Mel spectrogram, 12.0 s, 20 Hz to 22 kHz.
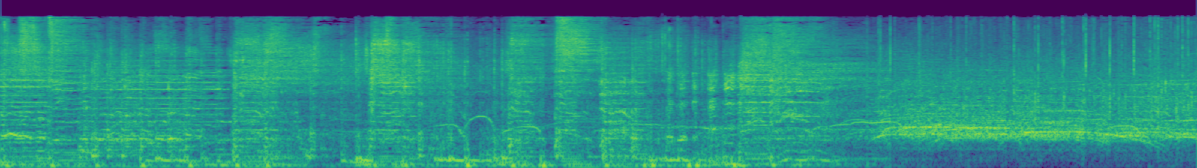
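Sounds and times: live band playing: 0:00.0 - 0:08.8
crowd cheering and whooping: 0:04.0 - 0:11.9.

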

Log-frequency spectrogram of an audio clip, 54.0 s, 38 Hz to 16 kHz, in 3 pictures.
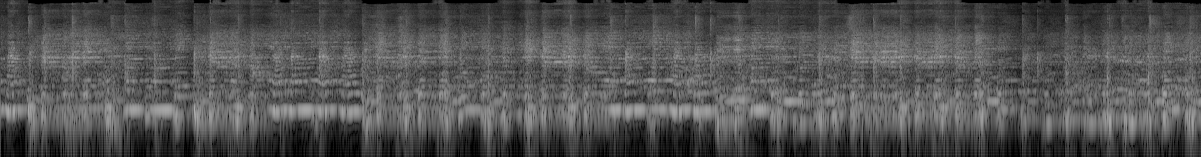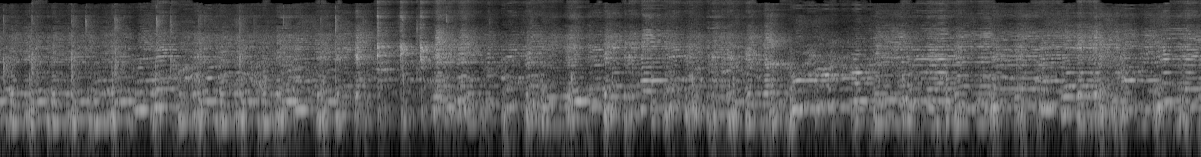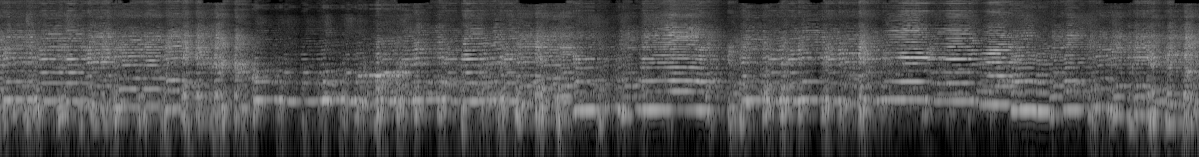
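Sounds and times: amplified blues harmonica solo: 0:00.0 - 0:54.0
live blues band: 0:00.0 - 0:54.0.

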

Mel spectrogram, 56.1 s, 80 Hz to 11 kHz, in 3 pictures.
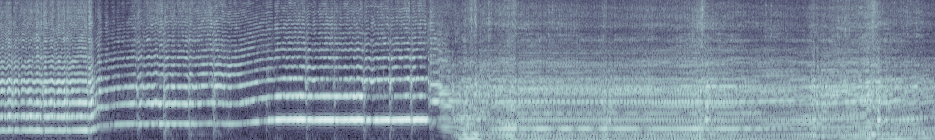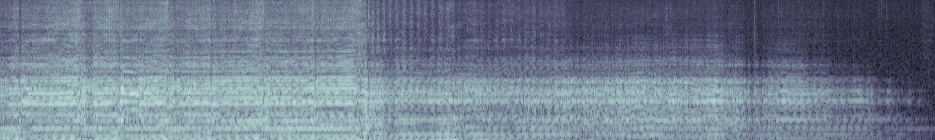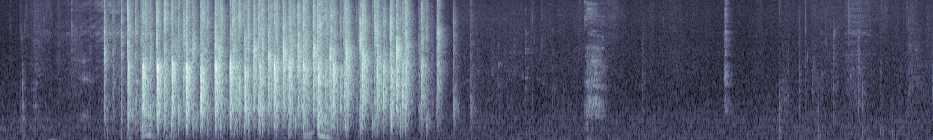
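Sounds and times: bowed double bass: 0:00.0 - 0:38.0.

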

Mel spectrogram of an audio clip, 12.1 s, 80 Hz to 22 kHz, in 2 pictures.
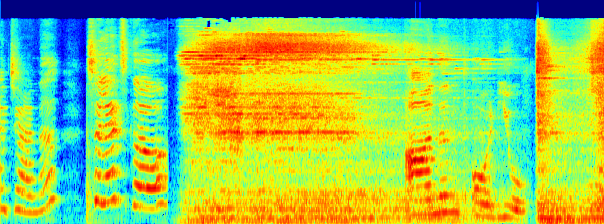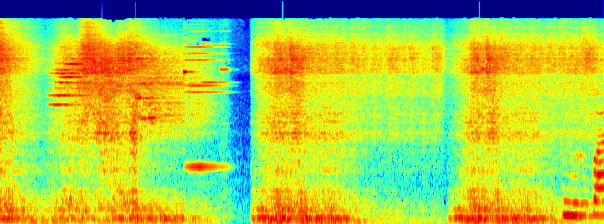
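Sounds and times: loud rushing sound effect: 0:08.6 - 0:12.0.

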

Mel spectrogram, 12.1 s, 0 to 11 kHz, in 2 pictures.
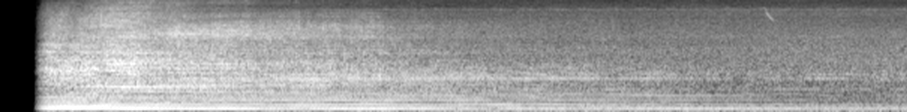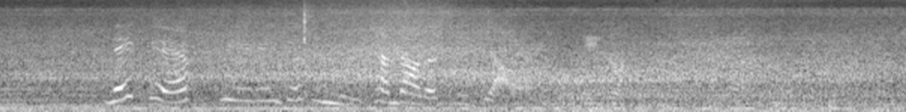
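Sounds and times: low engine hum with rumble: 0:00.3 - 0:12.0.

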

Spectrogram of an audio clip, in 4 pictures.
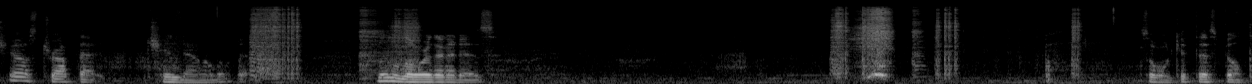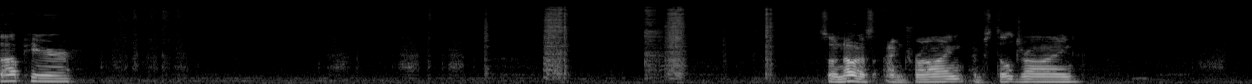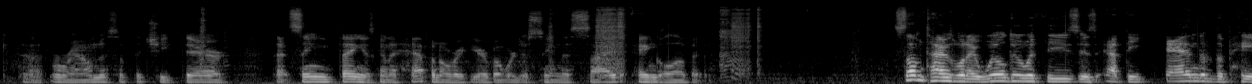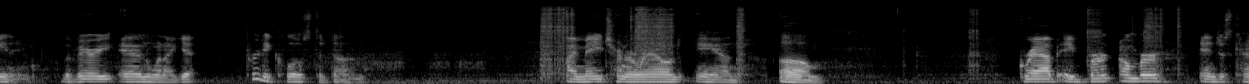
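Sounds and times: person speaking: 0:00.0 - 0:02.6, 0:03.8 - 0:05.0, 0:25.2 - 0:32.2, 0:34.0 - 0:42.4, 0:43.2 - 0:46.0, 0:47.7 - 0:50.0.

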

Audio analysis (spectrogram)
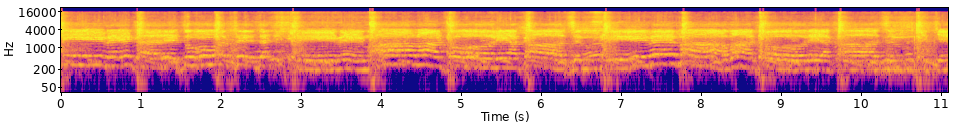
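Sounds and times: men chanting a lament: 0:00.0 - 0:11.0
hands slapping on chests: 0:00.8 - 0:03.2, 0:03.8 - 0:05.2, 0:05.8 - 0:06.1, 0:06.7 - 0:08.1, 0:08.7 - 0:09.0, 0:09.6 - 0:11.0.

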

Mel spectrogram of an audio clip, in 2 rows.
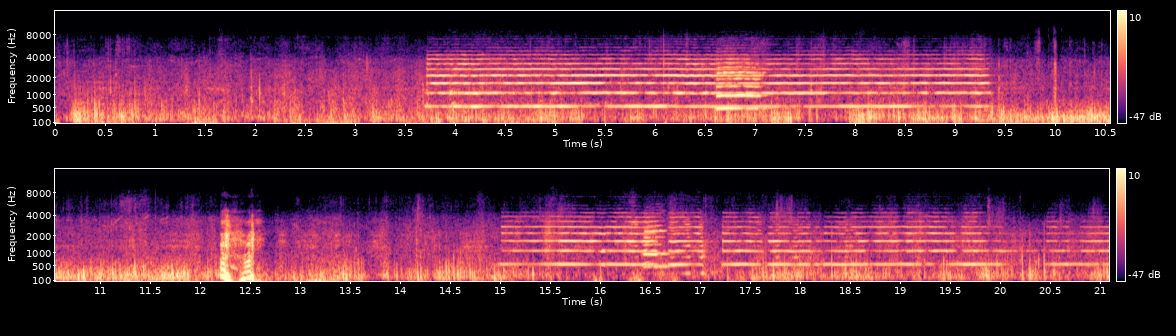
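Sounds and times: tyre and wind rumble: 0:00.0 - 0:21.0.

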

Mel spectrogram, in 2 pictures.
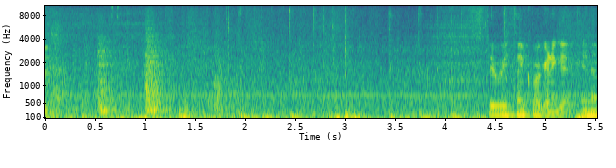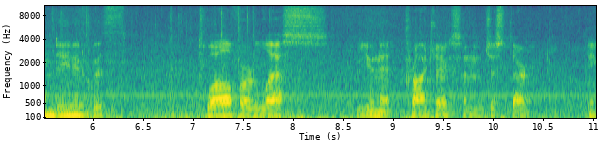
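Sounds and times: laptop keyboard typing: 0:00.7 - 0:08.2.

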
